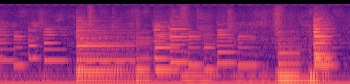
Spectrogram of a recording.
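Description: Hard-bop jazz piano trio playing live: piano chords and melody notes over bass, with a full chord struck about a second in.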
